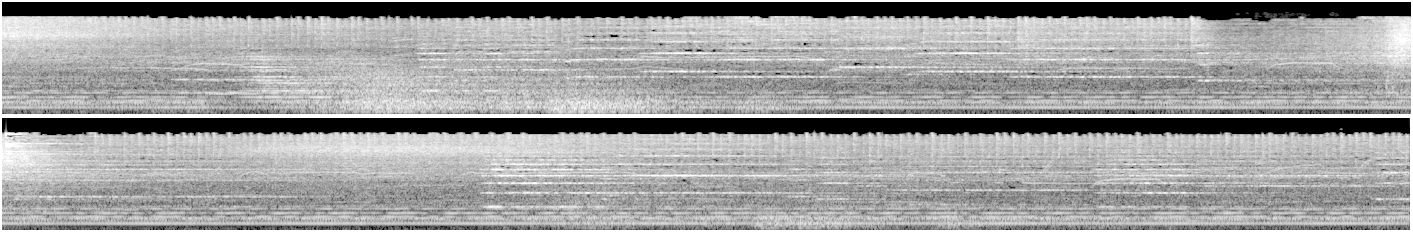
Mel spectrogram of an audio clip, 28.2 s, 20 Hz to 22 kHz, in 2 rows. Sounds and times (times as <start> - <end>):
Music: 0.0 - 28.1.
